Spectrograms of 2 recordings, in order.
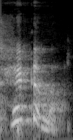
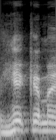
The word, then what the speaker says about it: jicama: if anybody is wondering jicama is not spelled with an h it's spelled with a j j i c a m a but we you know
